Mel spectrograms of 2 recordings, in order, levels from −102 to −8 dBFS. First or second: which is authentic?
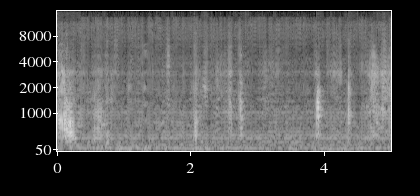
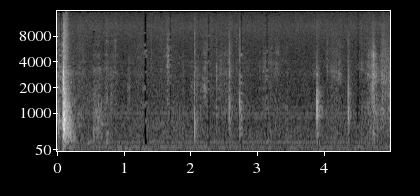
second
